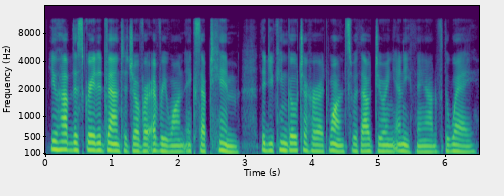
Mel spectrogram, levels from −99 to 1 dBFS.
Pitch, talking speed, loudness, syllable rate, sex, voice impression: 155 Hz, 230 wpm, -19 LUFS, 5.9 syllables/s, female, very feminine, adult-like, slightly middle-aged, thin, slightly tensed, slightly weak, bright, soft, clear, fluent, slightly raspy, cool, very intellectual, refreshing, very sincere, calm, very friendly, very reassuring, slightly unique, elegant, very sweet, slightly lively, very kind, slightly modest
